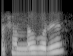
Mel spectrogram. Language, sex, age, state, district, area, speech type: Bengali, female, 18-30, West Bengal, Uttar Dinajpur, urban, conversation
